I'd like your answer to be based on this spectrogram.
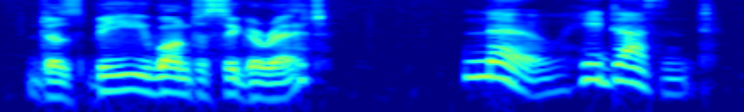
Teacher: The voice rises on the questions and falls on the answers. · Term: intonation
